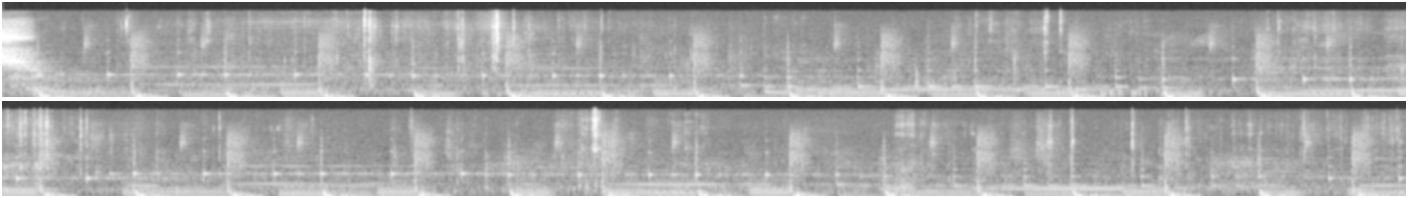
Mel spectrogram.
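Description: Soft background music with a steady pulsing bass and held tones. Over it come faint scattered clicks and rustles of pine cones and conifer sprigs being handled and pushed into a floral arrangement.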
